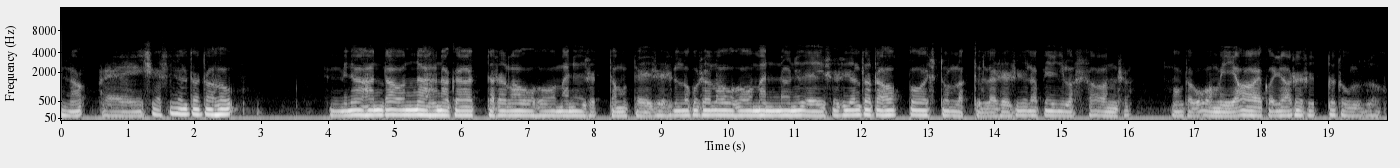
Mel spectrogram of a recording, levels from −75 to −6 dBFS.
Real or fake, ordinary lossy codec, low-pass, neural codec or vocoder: fake; AAC, 64 kbps; 7.2 kHz; codec, 16 kHz, 4 kbps, FunCodec, trained on Chinese and English, 50 frames a second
